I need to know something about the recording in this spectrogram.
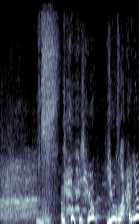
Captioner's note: laughs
